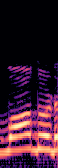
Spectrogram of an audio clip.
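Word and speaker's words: ض: இப்போ லாதோட உச்சரிப்பாருங்க, இப்போ பாருங்கள் லாதோட உச்சரிப்பு எப்படி, இங்கே பாருங்கள், நாக்கு இருக்கா, நாக்கோட லெஃப்ட் சைடு இது, இந்த லெஃப்ட் சைடு இந்த இந்த ஓரத்தை எடுத்துகிட்டு போய் கடாப்பல் இருக்கு இல்லையா, இந்த லெஃப்ட் சைடில் மேல் கடாப்பல், இந்த கடாப்பலோடைய ஓரத்தில் போய் டச் பண்ணணும்.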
